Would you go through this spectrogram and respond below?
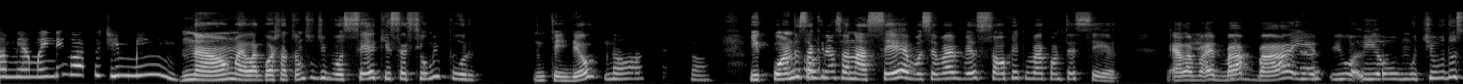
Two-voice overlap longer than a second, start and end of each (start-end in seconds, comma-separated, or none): none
